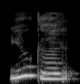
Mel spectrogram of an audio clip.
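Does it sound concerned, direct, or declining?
declining. It is said as a relaxed, polite refusal. No thanks, that's okay. "that's okay"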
